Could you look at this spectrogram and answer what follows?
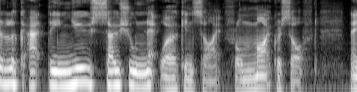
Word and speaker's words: So.cl: hi everyone this is from geekanoids and today I'm having a look at the new social networking site from Microsoft now you can find it at all the ws.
